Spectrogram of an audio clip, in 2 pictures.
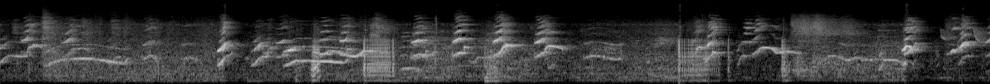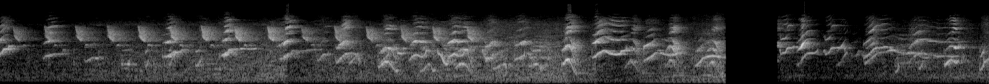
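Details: Nineteen-day-old village puppies keep up a dense chorus of squeaky whimpers and whines for many seconds, interrupted by one brief silence near the end.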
